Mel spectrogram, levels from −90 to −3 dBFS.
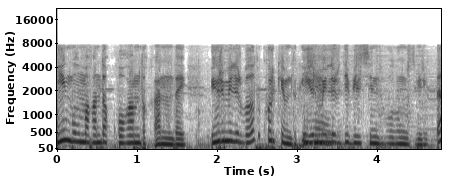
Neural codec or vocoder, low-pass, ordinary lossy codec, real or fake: none; none; none; real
